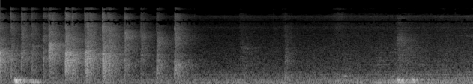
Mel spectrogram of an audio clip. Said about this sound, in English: Put your hands for it! Make some noise! Yeah. Let's go! All of you guys raise in the roof. Start clapping your hands right now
